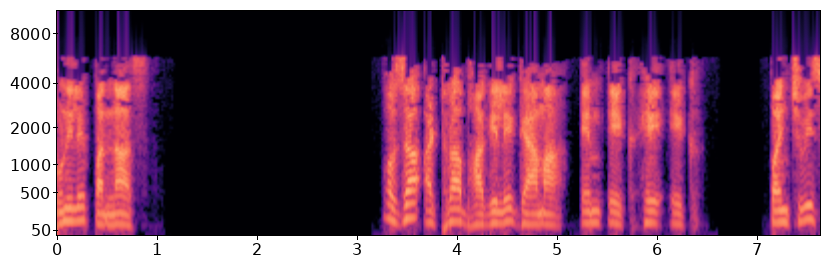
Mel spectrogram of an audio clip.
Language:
Marathi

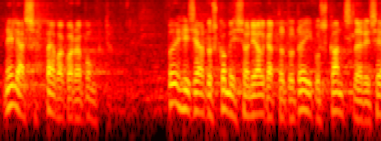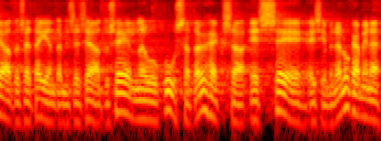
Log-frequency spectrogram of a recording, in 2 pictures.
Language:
Estonian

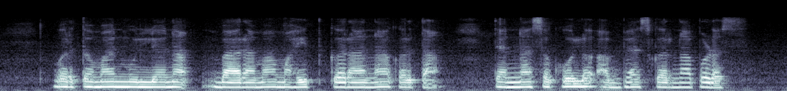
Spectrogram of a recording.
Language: Marathi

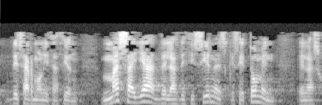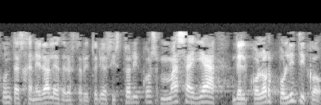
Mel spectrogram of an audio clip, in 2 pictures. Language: Spanish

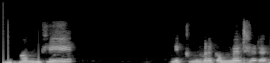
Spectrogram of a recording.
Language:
Urdu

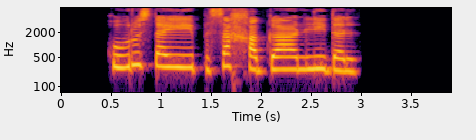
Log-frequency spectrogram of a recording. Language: Pashto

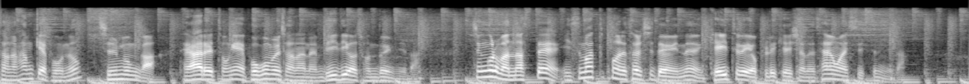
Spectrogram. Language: Korean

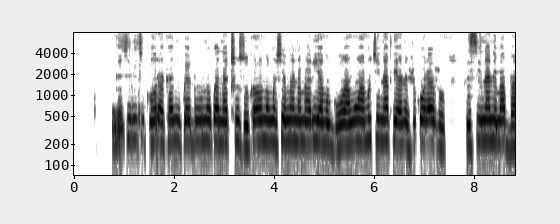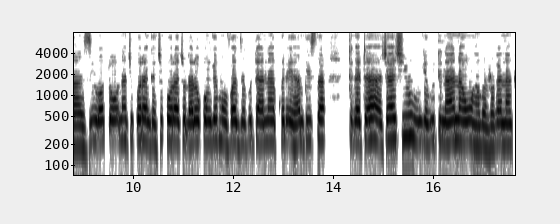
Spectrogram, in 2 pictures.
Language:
Ndau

